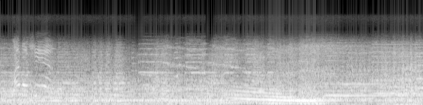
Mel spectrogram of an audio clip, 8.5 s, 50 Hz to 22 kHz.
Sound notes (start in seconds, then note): 0.0 Carr speaks foreign language; 4.7 engine hums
